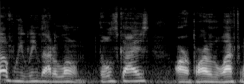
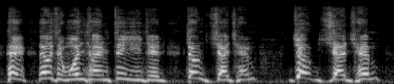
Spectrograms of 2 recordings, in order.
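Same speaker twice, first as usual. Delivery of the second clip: higher, pleading protest; mock indignant defence; 9 semitones higher, 4 dB louder than usual. Followers excusing their leader's past, high mock-indignant pleading. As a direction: protest on his behalf, hammed-up.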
